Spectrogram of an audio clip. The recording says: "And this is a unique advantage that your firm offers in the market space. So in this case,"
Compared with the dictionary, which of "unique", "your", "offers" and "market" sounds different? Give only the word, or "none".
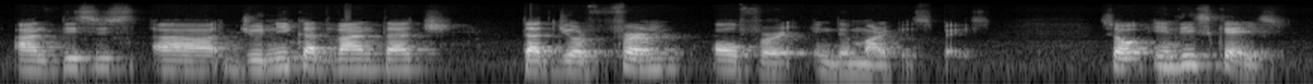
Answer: offers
